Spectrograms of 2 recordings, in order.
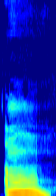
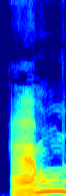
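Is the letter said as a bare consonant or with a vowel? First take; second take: bare consonant; with vowel. First: It is said as a bare consonant, no vowel. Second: It is said with a vowel before the consonant. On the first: This is the sound of the letter. "bunyi hurufnya E-nya dihapus" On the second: This is the name of the letter. "nama hurufnya"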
